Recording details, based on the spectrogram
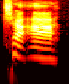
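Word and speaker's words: tsaa: Cha in Tagalog is T like the tea that you drink. And it's spelled T S A. Cha. Cha. That's such a Tagalog spelling. I love it. There's the TS sound and then the double vowel uh pronunciation.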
